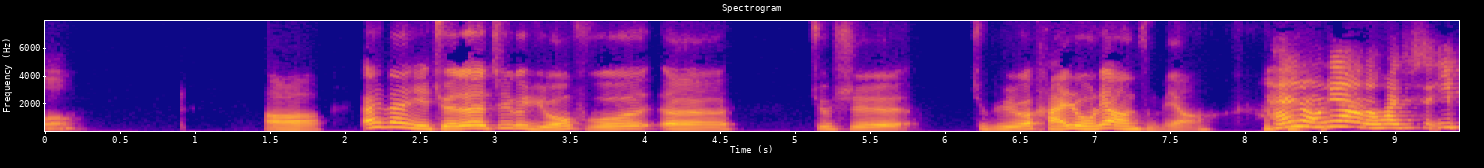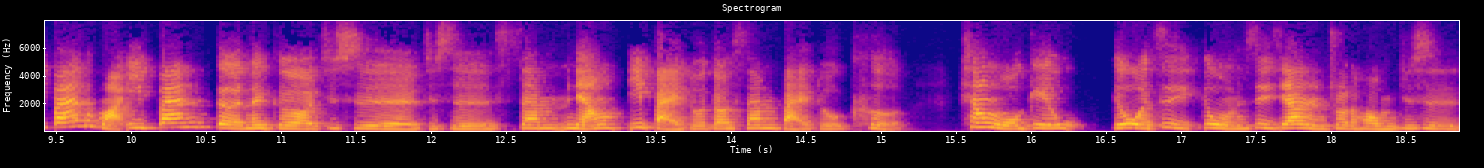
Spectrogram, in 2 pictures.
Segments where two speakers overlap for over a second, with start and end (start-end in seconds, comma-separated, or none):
none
